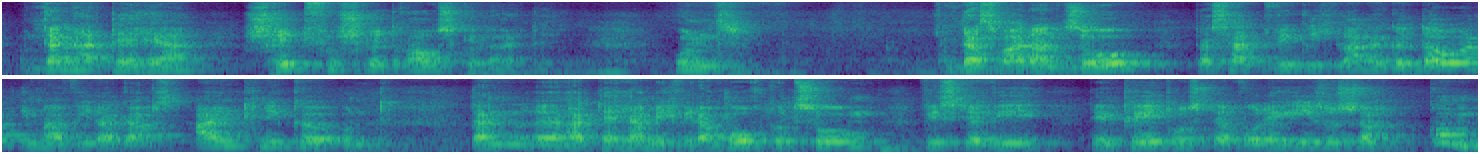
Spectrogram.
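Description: A middle-aged man preaching a personal testimony to a congregation, swinging from loud cries to hushed whispers and often speaking straight to his listeners. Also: a little high, roomy sound, distant mic. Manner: addresses the audience directly. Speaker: street preacher. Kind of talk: testimony sermon.

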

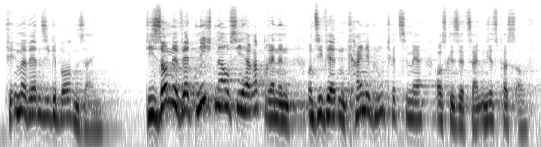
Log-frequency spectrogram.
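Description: A man preaching a sermon, his fairly high voice carrying through a church hall with a long reverb. He talks to the congregation in an emphatic, conversational way, checking in with quick tag questions, then swells into loud proclamation. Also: big pitch swings. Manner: emphatic, rising to loud proclamation when reading scripture; conversational asides with frequent "ja?". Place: church service.

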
